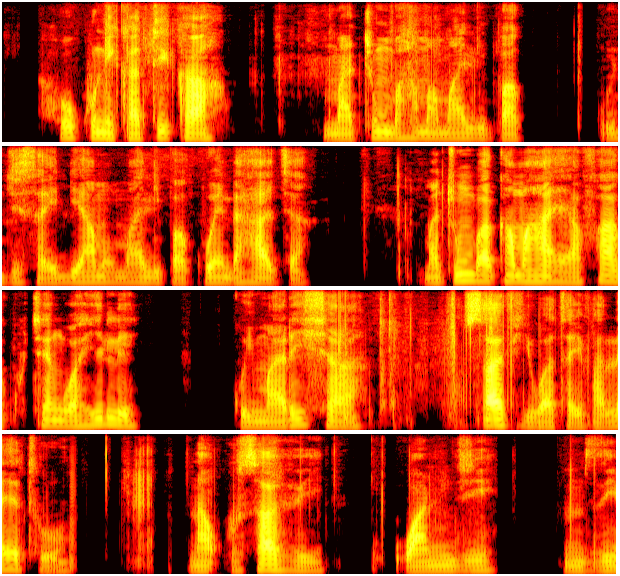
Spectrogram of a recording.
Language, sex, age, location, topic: Swahili, male, 18-24, Nakuru, health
